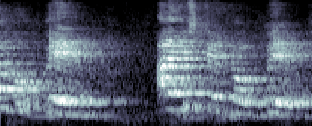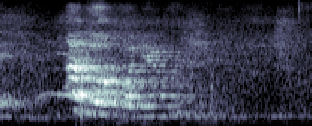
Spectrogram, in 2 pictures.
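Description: A girl speaks loudly and with expression on a stage.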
